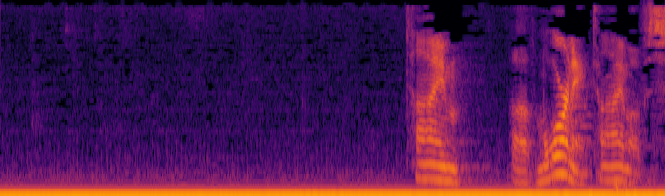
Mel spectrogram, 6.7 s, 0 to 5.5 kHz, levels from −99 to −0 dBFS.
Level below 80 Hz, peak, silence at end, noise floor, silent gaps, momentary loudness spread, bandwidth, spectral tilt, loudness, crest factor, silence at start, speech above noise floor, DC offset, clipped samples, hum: -58 dBFS; -12 dBFS; 0 s; -60 dBFS; none; 15 LU; 5.4 kHz; -6.5 dB/octave; -33 LUFS; 24 dB; 0.55 s; 27 dB; 4%; under 0.1%; none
